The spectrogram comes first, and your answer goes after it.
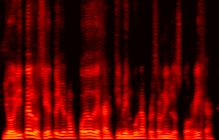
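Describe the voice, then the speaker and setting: A man's voice: mid-range voice, rapid-fire, a little mellow, dry recording. A man in his thirties talking in an earnest, rambling way with many restarts, co-hosting a casual faith podcast. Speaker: podcast co-host.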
